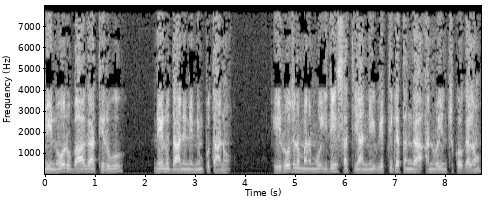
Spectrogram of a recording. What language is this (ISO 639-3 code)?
tel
